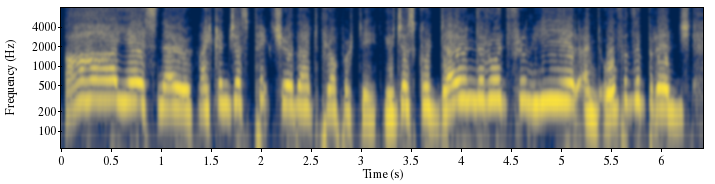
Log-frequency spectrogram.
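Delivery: high, lilting Highland local; Highland accent. Retold or imitated. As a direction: give directions like a leisurely Highlander. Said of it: "somewhere up in the Highlands".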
